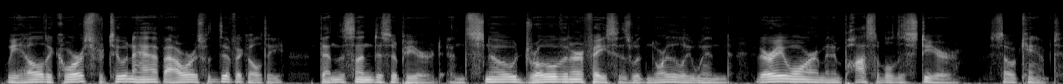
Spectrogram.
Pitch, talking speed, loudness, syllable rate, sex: 100 Hz, 180 wpm, -18 LUFS, 5.1 syllables/s, male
